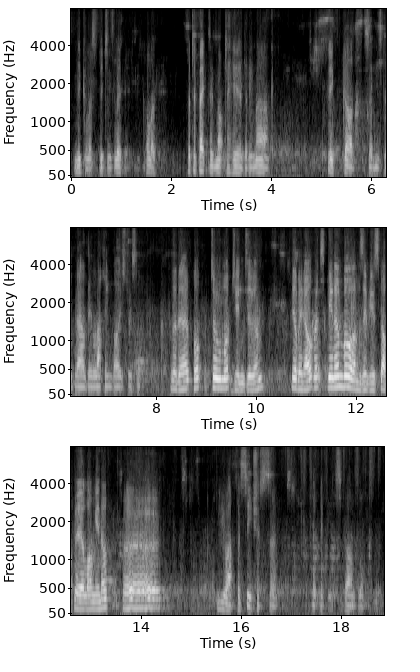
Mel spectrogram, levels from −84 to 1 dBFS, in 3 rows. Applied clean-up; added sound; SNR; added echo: neural separator model SepFormer DNS4.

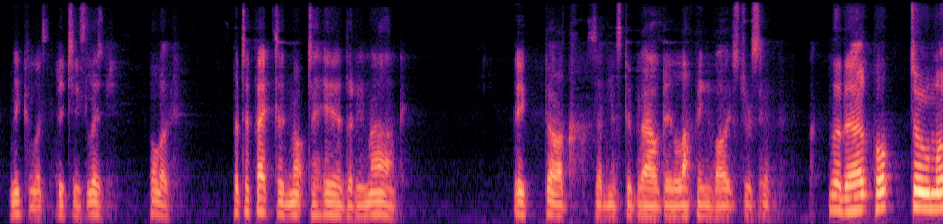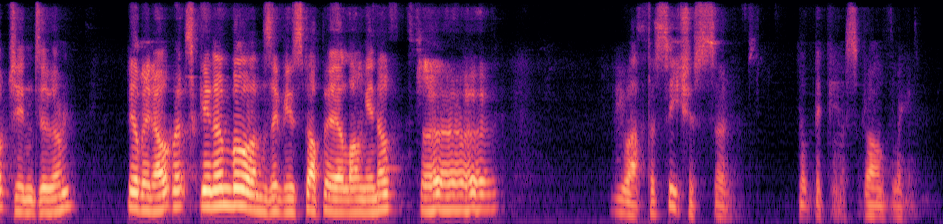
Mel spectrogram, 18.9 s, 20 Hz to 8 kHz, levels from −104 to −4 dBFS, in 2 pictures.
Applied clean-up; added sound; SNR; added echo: neural mask model DeepFilterNet 3.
